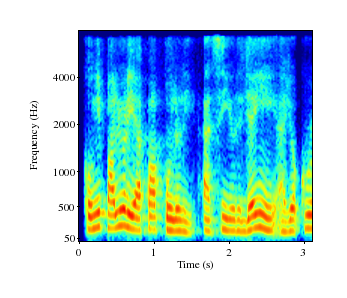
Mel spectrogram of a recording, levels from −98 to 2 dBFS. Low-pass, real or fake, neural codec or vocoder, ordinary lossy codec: 7.2 kHz; fake; codec, 16 kHz in and 24 kHz out, 0.9 kbps, LongCat-Audio-Codec, fine tuned four codebook decoder; AAC, 32 kbps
